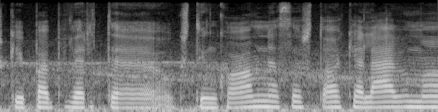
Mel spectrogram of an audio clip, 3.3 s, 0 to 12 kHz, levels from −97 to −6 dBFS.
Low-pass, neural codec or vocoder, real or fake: 10.8 kHz; none; real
